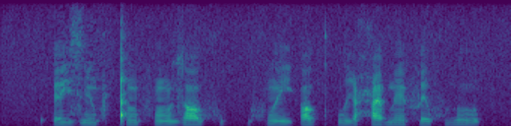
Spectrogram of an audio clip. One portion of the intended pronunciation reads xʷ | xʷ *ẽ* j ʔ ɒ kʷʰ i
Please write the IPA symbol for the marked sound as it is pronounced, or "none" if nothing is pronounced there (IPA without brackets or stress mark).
ẽ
